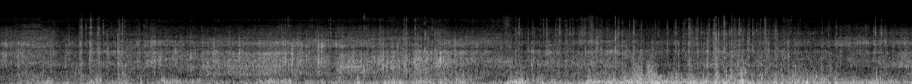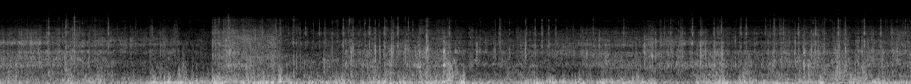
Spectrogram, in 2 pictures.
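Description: Mountain bike rolling fast down a dry dirt and gravel trail: tyres crunching over the surface and the bike rattling and knocking over bumps, under heavy wind rumble on the microphone.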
